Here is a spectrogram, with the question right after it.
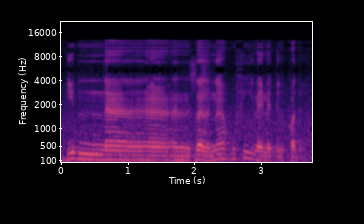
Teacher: anzalna nun mati jumpa dengan zai, ya, huruf zai iaitu ikhfa hakiki, ya, dibaca dengung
